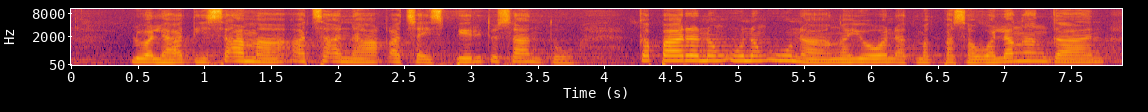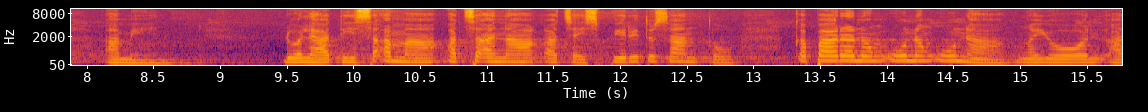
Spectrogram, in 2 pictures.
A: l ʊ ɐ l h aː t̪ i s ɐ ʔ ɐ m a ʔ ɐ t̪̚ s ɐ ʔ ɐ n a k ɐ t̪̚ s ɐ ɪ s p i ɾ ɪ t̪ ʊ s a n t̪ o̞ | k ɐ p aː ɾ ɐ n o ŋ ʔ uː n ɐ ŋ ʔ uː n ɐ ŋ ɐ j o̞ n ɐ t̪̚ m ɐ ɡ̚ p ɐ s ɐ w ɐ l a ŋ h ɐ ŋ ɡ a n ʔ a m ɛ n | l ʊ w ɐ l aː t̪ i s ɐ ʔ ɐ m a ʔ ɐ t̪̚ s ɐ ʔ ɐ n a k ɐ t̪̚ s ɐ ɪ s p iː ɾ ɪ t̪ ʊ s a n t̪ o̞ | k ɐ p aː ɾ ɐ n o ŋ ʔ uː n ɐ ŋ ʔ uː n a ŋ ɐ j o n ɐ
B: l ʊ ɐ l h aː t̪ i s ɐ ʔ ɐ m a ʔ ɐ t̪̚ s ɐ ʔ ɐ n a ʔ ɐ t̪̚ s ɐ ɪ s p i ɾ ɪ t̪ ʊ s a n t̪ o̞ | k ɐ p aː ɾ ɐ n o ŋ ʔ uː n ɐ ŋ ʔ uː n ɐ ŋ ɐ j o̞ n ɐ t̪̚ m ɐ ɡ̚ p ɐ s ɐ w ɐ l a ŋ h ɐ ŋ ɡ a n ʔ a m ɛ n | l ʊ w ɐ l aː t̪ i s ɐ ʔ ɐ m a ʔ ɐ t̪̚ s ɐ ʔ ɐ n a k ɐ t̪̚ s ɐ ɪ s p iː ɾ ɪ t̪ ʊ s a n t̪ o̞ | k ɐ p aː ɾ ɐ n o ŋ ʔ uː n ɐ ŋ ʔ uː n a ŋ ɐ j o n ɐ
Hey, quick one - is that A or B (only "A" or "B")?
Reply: A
